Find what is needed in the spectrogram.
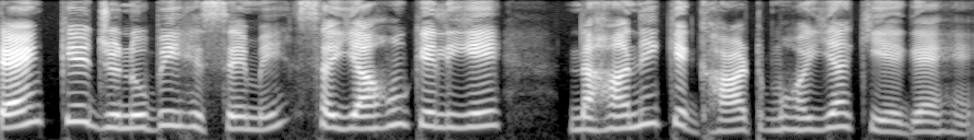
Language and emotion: Urdu, neutral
